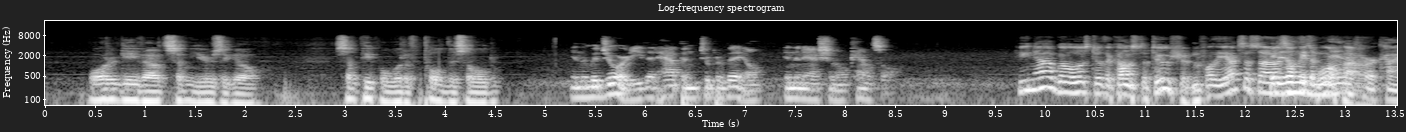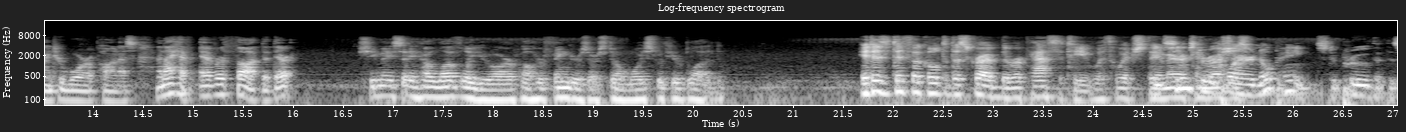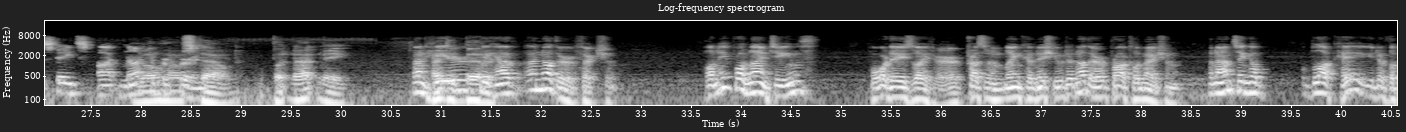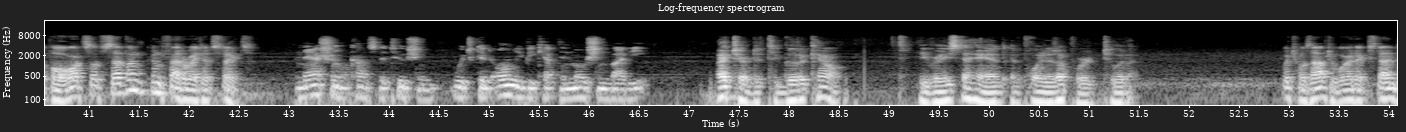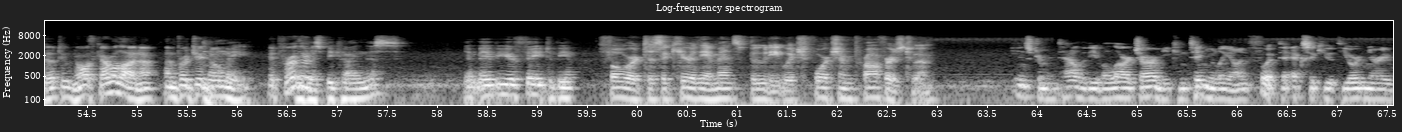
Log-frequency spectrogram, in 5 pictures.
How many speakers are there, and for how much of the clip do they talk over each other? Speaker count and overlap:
6, about 8%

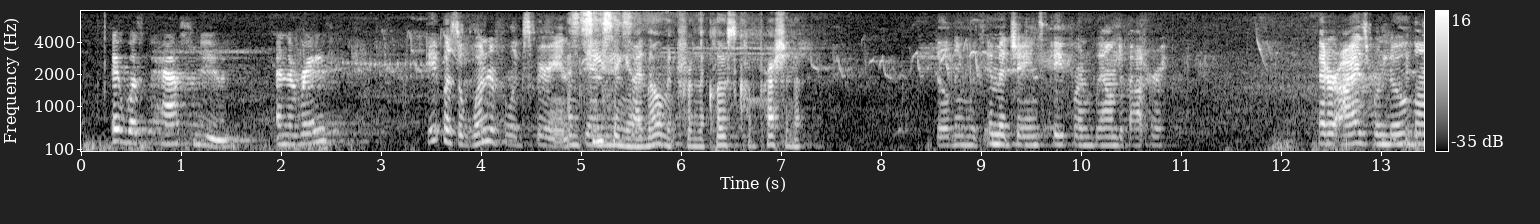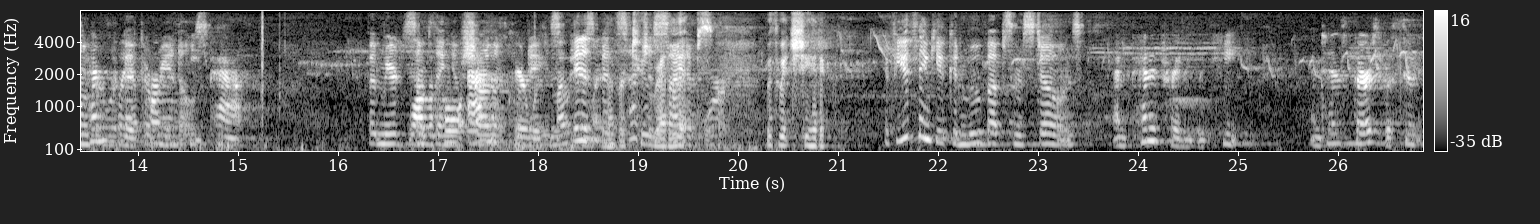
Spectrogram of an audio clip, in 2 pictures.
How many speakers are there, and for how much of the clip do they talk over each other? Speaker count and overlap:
3, about 23%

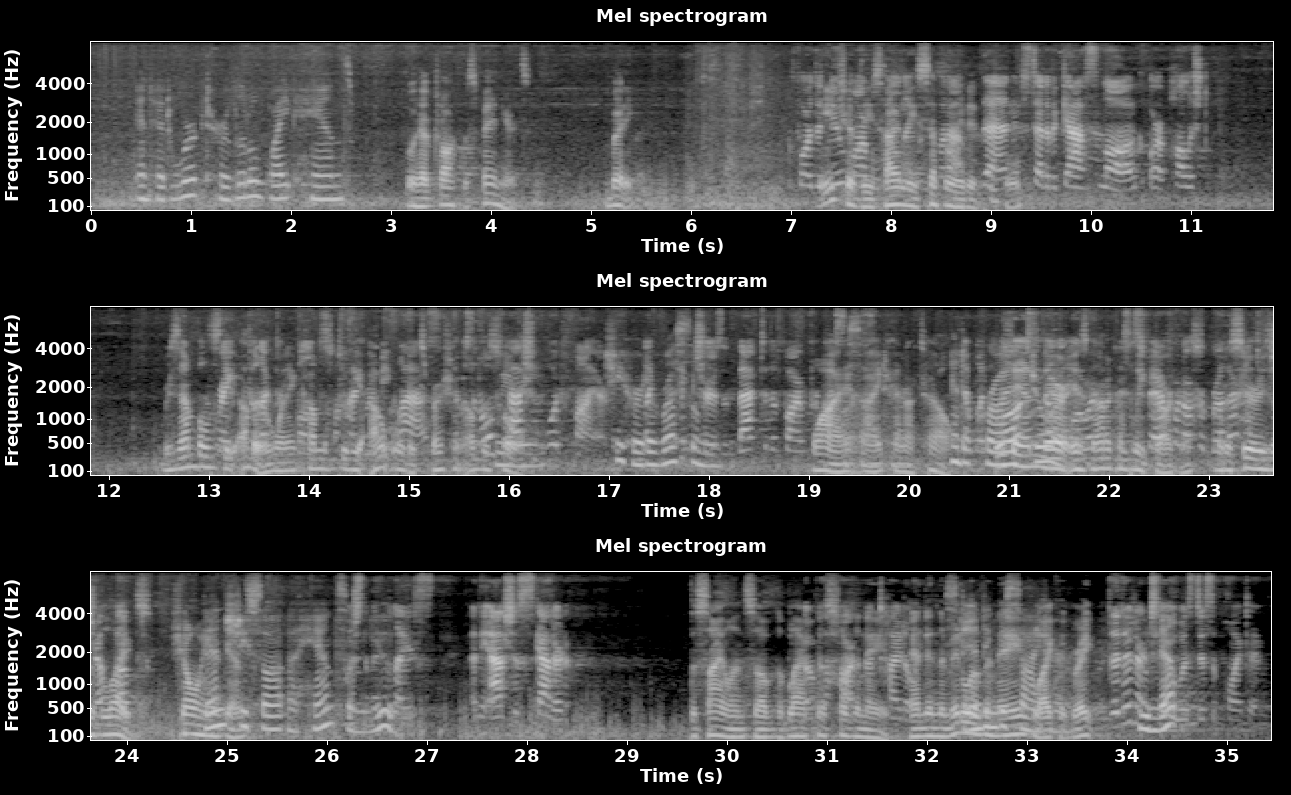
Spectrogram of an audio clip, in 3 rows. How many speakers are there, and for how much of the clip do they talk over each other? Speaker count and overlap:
3, about 51%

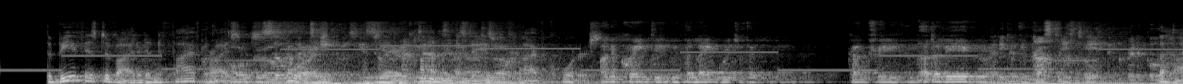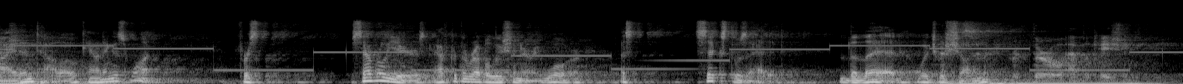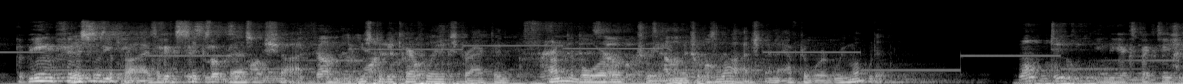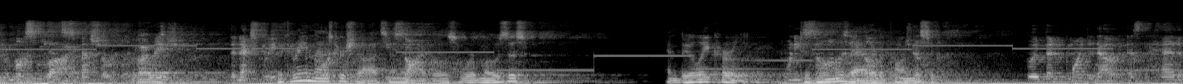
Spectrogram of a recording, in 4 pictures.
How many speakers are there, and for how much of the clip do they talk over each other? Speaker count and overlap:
3, about 41%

